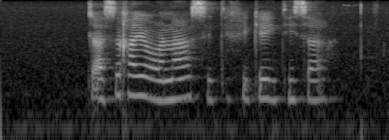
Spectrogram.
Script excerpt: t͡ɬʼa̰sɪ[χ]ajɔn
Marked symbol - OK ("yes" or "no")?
yes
